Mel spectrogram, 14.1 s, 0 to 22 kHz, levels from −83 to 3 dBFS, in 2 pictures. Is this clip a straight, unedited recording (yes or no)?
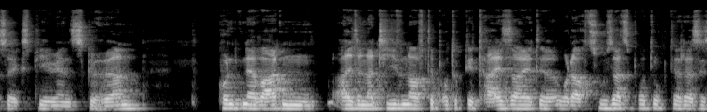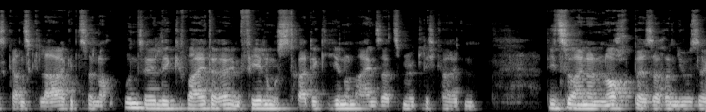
yes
